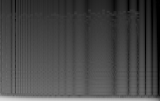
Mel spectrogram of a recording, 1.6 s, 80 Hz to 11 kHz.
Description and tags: bassdrop01short
This is a simple but nice Bass-Drop. I hope, you like it and find it useful.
